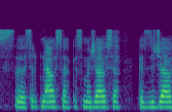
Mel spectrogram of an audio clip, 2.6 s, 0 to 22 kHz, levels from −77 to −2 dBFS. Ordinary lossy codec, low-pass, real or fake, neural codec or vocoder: AAC, 48 kbps; 7.2 kHz; real; none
